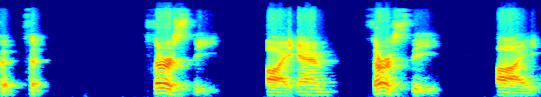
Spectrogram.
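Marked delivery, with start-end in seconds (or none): 0.0-0.3 soft voiceless "ف" with tongue between teeth; th sound demo. Shown as a demonstration. Teacher demonstrating the voiceless th sound "ف". 1.5-2.2 "Thirsty" with a clear voiceless th; th pronunciation. Shown as a demonstration. Teacher modelling "Thirsty" with careful th. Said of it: "دقت کن".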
